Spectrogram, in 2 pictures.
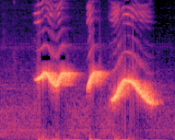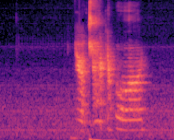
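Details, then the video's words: Pet African grey parrot with an English accent, imitating speech: three loud whistled, voice-like phrases rising and falling, a short pause, then a harsher rasping, squawky burst. "English Accent African Grey. Amazing voice!"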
